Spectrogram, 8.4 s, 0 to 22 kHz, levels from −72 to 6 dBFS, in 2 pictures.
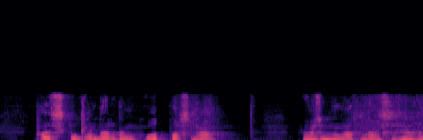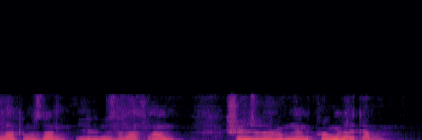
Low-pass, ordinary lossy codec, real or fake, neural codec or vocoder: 7.2 kHz; none; fake; codec, 16 kHz in and 24 kHz out, 1.1 kbps, FireRedTTS-2 codec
